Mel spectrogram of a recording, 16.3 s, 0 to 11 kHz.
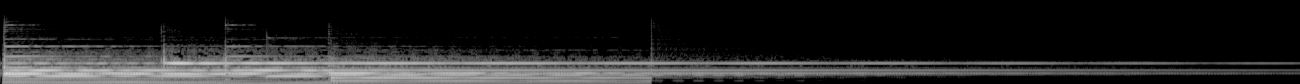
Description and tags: Ambient118BPM
rhodes, ambient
